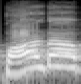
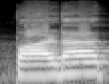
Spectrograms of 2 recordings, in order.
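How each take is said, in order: First: The word is said with a high tone. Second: The word is said with a low tone. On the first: An educated, studious person. "ਉੱਚੀ ਸੁਰ ਦੇ ਵਿੱਚ ਬੋਲ ਰਿਹਾ" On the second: A gap or crack in something. "ਮਤਲਬ ਨੀਵੀਂ ਸੁਰ ਰੱਖ ਕੇ"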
